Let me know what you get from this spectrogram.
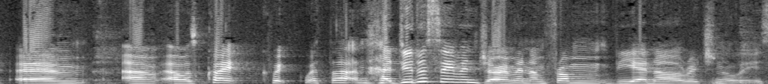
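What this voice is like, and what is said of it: Austrian accent with Scottish touches. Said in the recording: “the Scottish bits of your accent”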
